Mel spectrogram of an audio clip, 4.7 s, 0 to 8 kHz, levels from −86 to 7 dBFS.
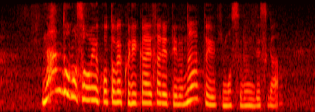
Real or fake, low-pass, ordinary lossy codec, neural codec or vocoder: fake; 7.2 kHz; none; vocoder, 22.05 kHz, 80 mel bands, WaveNeXt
